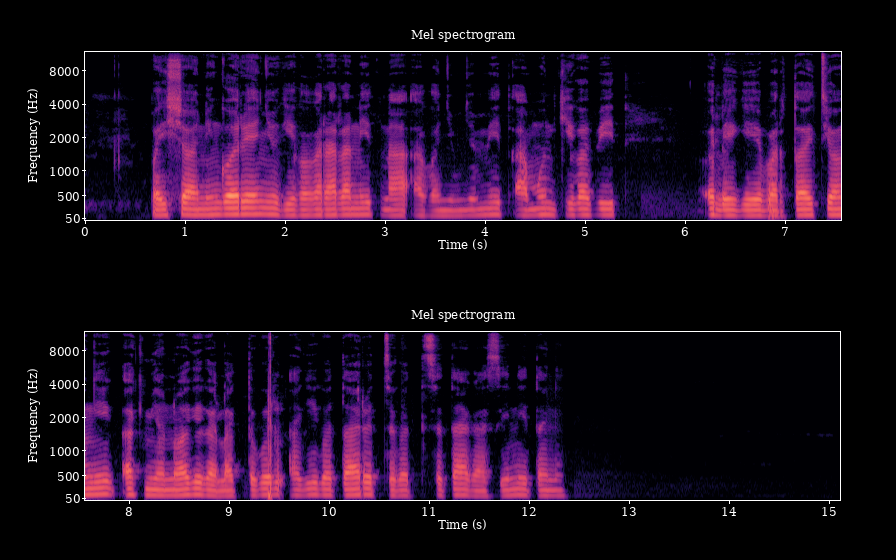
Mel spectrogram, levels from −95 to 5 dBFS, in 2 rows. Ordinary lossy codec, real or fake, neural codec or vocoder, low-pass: none; real; none; none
